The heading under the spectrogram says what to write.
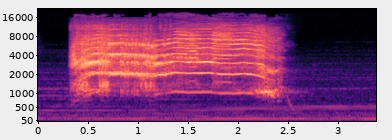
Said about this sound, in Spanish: era inconfundible el sonido de las voces. Escuchamos llantos desgarradores y hasta un grito que provenía de la parte alta del edificio.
